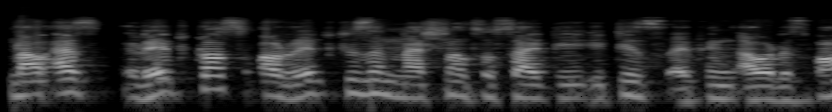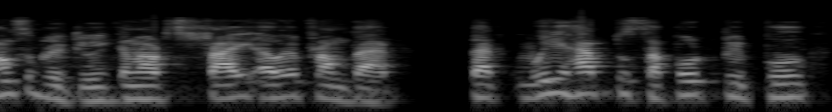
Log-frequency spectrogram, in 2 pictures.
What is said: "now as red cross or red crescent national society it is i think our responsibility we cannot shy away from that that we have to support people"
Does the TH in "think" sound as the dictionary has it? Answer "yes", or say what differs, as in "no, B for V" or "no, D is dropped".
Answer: no, T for TH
